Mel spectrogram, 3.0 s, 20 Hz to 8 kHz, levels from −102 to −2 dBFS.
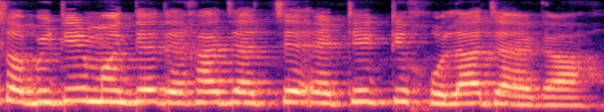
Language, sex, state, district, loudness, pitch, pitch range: Bengali, female, Assam, Hailakandi, -13 LUFS, 285 Hz, 260-300 Hz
